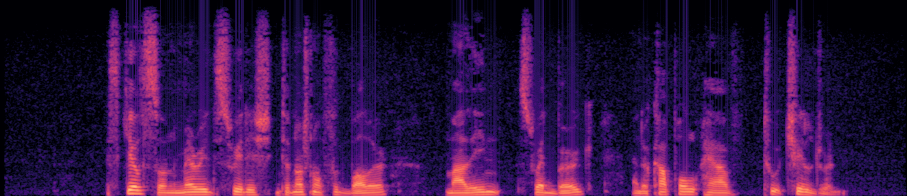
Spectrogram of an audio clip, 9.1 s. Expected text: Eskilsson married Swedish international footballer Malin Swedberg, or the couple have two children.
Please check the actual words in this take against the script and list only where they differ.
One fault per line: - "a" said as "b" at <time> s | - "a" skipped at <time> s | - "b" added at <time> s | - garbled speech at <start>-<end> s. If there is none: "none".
- "or" said as "and" at 6.3 s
